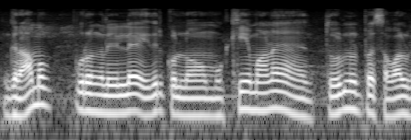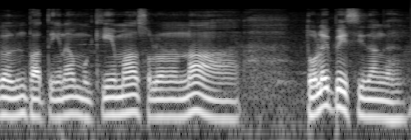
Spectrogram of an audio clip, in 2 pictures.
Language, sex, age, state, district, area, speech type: Tamil, male, 30-45, Tamil Nadu, Kallakurichi, rural, spontaneous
